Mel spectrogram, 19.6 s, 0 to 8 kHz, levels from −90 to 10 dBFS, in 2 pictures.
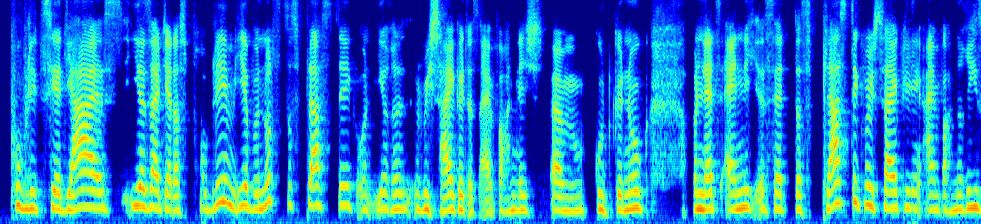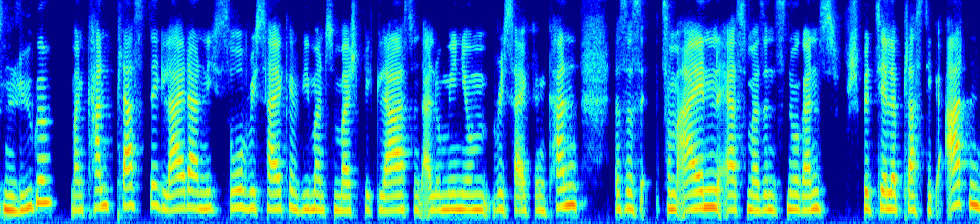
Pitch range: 195-230 Hz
